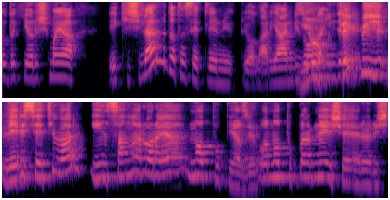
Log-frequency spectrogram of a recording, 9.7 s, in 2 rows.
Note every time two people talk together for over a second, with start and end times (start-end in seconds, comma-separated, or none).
3.7-4.9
